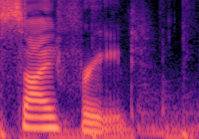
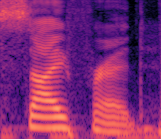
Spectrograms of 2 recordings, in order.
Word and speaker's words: Seyfried: It's not Seyfried. – I thought it was Seyfried. – It's Seyfried. – Seyfried.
